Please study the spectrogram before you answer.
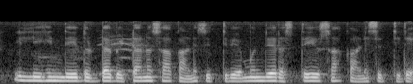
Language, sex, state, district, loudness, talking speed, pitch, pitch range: Kannada, female, Karnataka, Dakshina Kannada, -16 LUFS, 160 wpm, 160 Hz, 150-170 Hz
